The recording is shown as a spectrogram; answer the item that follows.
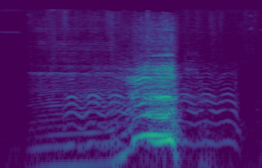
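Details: Tame cow in Indonesia being called with salt water: a single long, wavering moo with rich harmonics that swells to a loud peak midway before tapering off.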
